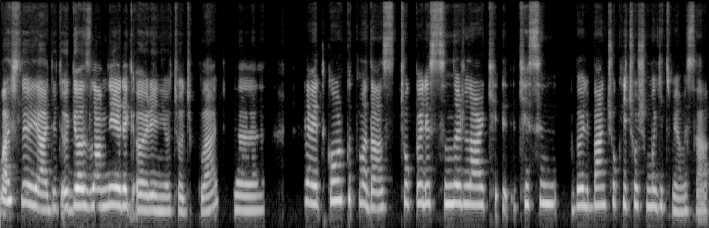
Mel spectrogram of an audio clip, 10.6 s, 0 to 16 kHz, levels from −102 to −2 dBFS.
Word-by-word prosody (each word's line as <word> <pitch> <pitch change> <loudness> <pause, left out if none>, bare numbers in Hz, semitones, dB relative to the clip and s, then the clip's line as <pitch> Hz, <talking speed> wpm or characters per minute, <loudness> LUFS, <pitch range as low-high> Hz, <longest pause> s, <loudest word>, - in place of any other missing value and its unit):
başlıyor 325 -3 +3
yani. 225 -3 +1
Dö 230 - +2
gözlemleyerek 255 +1 +5
öğreniyor 200 -2 0
çocuklar. 190 +3 -5 0.3
Iıı, 200 -1 -2 0.7
evet, 285 -3 +1
korkutmadan, 315 -8 0
s 235 -1 -6
çok 295 -1 -6
böyle 290 0 +2
sınırlar 280 -1 +1
ke 400 - -9
eee, 415 - -7 0.2
kesin, 285 +1 -1 0.2
böyle, 250 +2 0
ben, 270 +1 +1
çok, 285 +2 -9
hiç 270 -1 0
hoşuma 255 -1 -2
gitmiyor 235 -7 -6
mesela, 195 +1 -7
260 Hz, 130 wpm, -26 LUFS, 225-285 Hz, 0.7 s, gözlemleyerek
